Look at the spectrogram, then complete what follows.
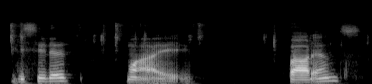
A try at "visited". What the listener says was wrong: Visited. Be careful. Your V.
